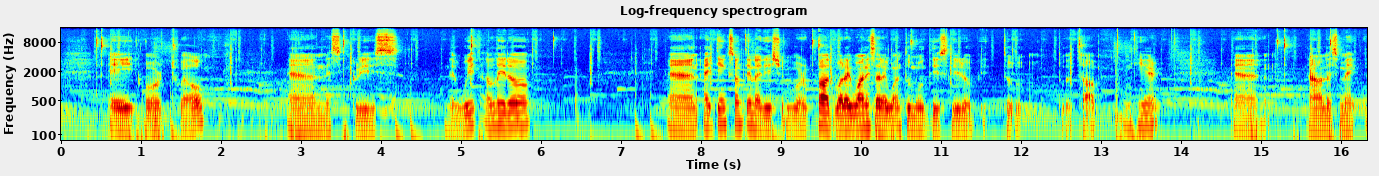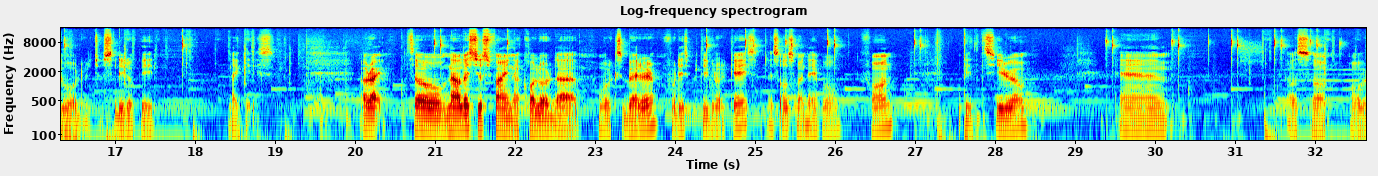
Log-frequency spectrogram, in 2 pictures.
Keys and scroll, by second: 0.9 1, 1.2 Return, 1.2 2, 27.7 0, 27.8 Return.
